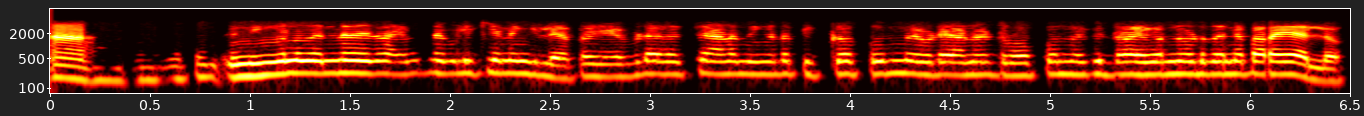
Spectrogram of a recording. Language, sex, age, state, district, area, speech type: Malayalam, female, 30-45, Kerala, Thiruvananthapuram, rural, conversation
